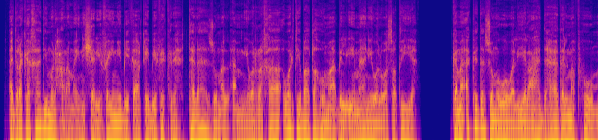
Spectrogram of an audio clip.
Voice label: Arabic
